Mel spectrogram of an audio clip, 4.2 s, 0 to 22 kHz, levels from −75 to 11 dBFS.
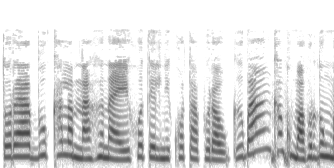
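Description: From start to finish the speech carries a watery, swirling texture with nothing above 10.6 kHz, the signature of MP3 compression, likely at a low bitrate around 40 kbps. Short of bits, the encoder discards the treble at a fixed ceiling and drops weaker frequency lines that flicker in and out between frames. That flicker is what separates it from a plain low-pass filter, which would dull the top cleanly without the restless, metallic swirl.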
